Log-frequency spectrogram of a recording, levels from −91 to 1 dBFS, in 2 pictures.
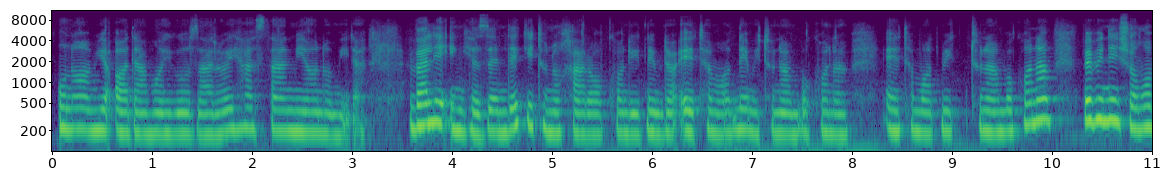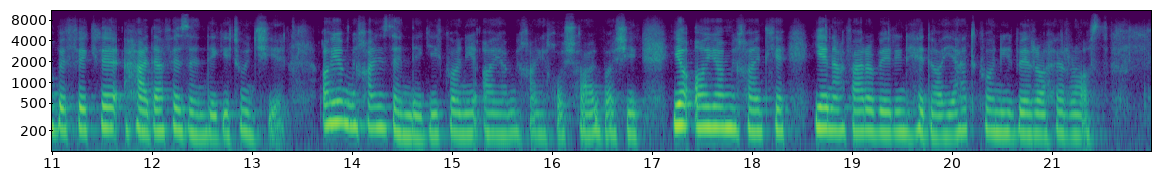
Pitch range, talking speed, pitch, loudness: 180-210 Hz, 135 wpm, 195 Hz, -27 LUFS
